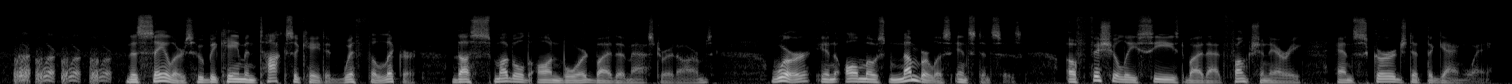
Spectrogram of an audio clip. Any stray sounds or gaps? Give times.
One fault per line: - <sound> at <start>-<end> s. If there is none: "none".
- laugh at 0.1-1.1 s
